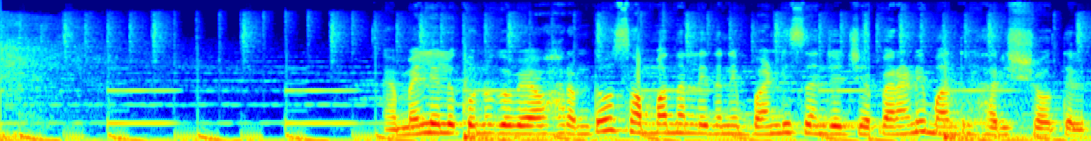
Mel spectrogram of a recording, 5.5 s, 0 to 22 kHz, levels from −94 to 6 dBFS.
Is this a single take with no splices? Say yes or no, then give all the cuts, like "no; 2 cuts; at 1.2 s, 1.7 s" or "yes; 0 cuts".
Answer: no; 1 cut; at 1.6 s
